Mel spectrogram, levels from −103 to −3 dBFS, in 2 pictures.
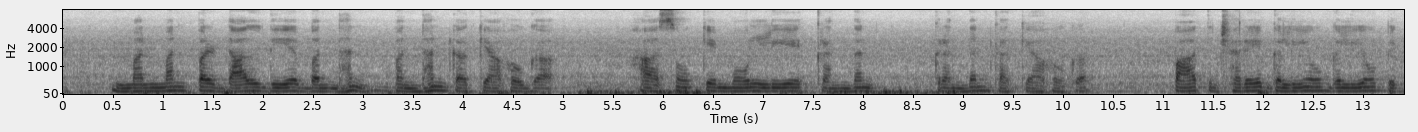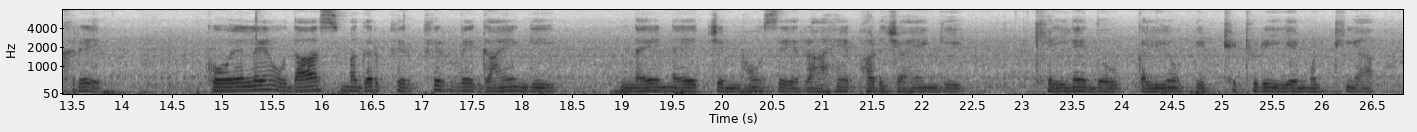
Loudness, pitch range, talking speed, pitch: -25 LUFS, 110-125 Hz, 100 wpm, 120 Hz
